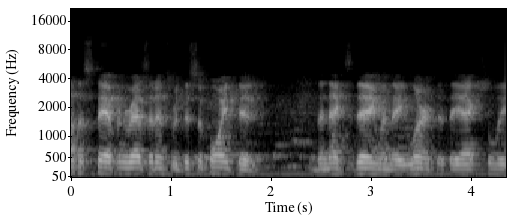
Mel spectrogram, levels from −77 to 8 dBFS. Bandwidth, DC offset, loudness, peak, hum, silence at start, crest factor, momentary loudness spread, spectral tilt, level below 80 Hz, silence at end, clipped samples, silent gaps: 10.5 kHz; under 0.1%; -25 LUFS; -6 dBFS; none; 0 s; 20 dB; 10 LU; -5 dB/octave; -68 dBFS; 0 s; under 0.1%; none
